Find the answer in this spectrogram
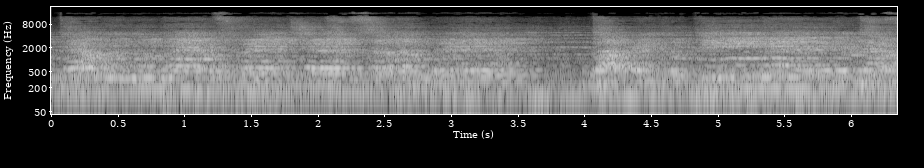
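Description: A small mixed group of men's and women's voices singing a worship song together through microphones, holding long notes, with a fresh phrase beginning about four seconds in.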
